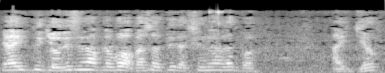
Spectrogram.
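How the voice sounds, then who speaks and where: A man's voice: high-pitched, moderate pace, natural voice. A man playing a poor young son in an amateur stage play, pleading insistently and anxiously with his family. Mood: tender, coaxing. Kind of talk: amateur one-act stage play acting. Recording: distant stage microphone, background noise.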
